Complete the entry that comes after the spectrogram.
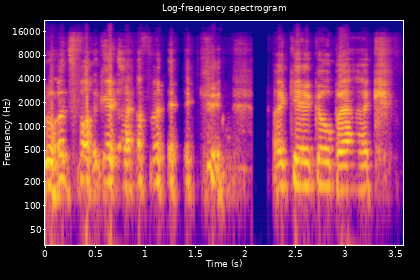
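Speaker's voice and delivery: high, drawn-out panicked cartoon voice; Morty. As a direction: squeal it slowly in rising distress. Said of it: "I felt like Morty".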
